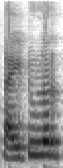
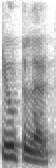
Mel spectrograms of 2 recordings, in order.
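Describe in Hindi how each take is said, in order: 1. पहला अक्षर 'tie' जैसा सुनाई देता है। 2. पहला अक्षर 'tyoo' जैसा सुनाई देता है। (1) "वैसे इसको टाइटुलर पढ़ सकते हैं आप चाहें तो" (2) "एक्चुअली में इसका सही प्रोनाउंसिएशन है ट्यूटलर"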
